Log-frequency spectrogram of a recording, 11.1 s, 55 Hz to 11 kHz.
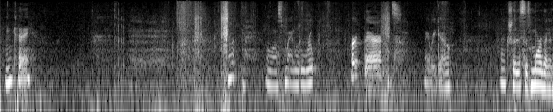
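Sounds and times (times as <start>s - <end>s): woman speaking: 4.6s - 6.3s, 7.0s - 9.1s, 10.0s - 11.0s.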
